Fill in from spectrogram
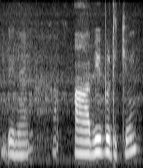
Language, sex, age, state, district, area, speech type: Malayalam, female, 45-60, Kerala, Malappuram, rural, spontaneous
